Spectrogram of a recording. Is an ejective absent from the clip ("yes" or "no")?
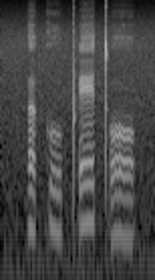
no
